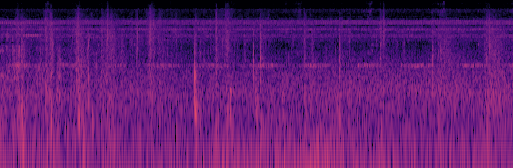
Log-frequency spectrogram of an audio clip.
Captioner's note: crickets chirping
